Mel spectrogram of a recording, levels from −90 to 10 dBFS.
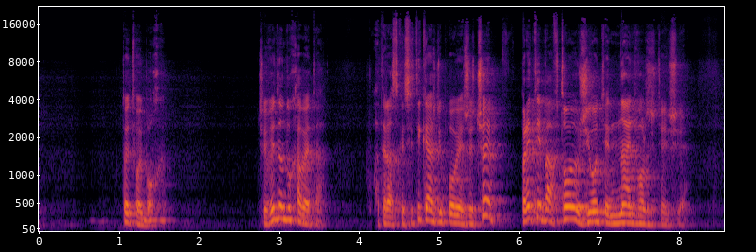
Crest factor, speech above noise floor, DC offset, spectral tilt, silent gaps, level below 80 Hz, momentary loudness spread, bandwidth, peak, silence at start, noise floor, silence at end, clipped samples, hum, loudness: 18 dB; 44 dB; under 0.1%; -4.5 dB/octave; none; -72 dBFS; 13 LU; 19.5 kHz; -8 dBFS; 1.05 s; -70 dBFS; 0.45 s; under 0.1%; none; -26 LUFS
